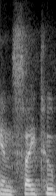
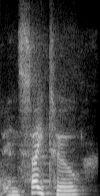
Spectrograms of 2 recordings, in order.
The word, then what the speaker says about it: InSitu: Actually, you used the proper Greek pronunciation, or Latin, I should say, in situ. But the marketing aspect of InSitu means inside of you. So we say InSitu Biologics.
